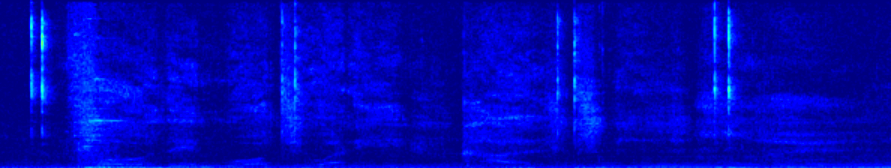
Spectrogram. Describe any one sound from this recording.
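Short interface clicks sound a few times.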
